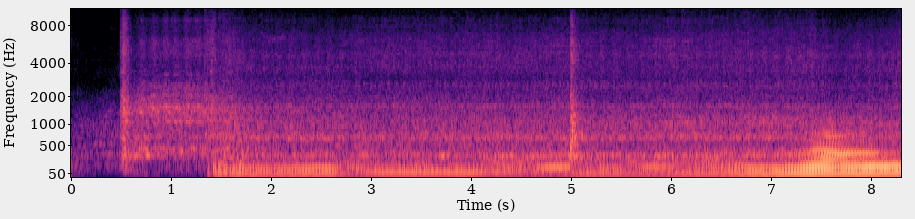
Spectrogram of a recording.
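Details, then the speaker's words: Morris Minor, warmed up, choke fully in: catches after a crank, then idles lumpy and too high, idle climbing; also running too rich. "Running a little bit lumpy, but also that idle is far too high, and it's only going to continue to get higher. I have fully put the choke in, it shouldn't be that high."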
